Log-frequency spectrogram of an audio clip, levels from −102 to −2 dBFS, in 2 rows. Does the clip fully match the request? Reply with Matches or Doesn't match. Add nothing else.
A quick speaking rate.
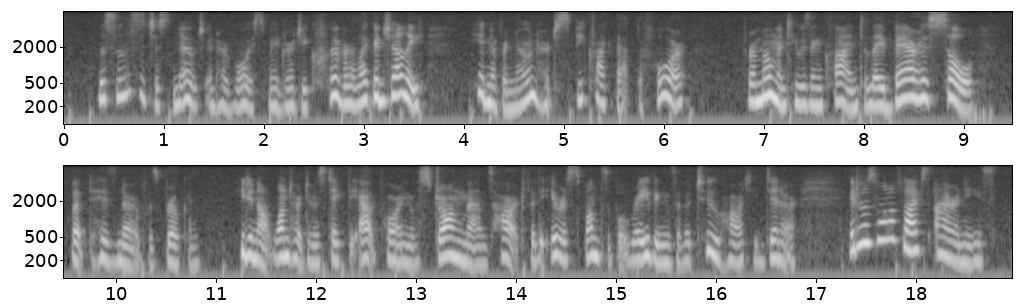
Matches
